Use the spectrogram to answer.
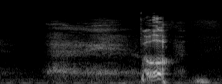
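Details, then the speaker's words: Young person's fourth bout of hiccups that day, crying about it; doctor said it would be fine after puberty. A breathy intake followed by one sharp, abrupt vocal gulp: a single hiccup. "you know this is the fourth time I've had hiccups today and I'm crying about it because but it's not that fun my doctor really said"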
